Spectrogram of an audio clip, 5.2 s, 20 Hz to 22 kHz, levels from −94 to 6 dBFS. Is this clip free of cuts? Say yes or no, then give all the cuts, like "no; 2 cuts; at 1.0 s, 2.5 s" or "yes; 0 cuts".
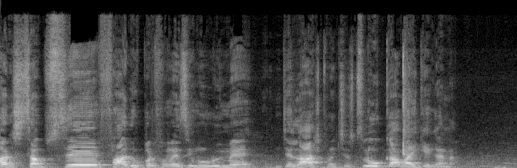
yes; 0 cuts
